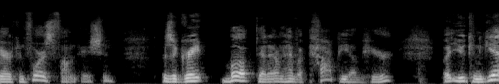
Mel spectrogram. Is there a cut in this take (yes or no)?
no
